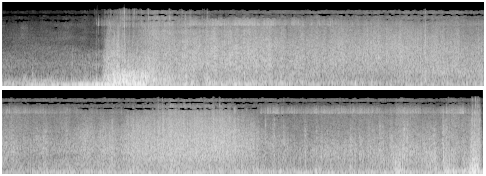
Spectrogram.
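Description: Wind buffeting the phone's microphone together with road and tyre rush from a car travelling at highway speed. The rushing noise starts suddenly with a heavy thump about a second in, then runs on steadily.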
